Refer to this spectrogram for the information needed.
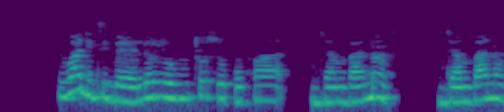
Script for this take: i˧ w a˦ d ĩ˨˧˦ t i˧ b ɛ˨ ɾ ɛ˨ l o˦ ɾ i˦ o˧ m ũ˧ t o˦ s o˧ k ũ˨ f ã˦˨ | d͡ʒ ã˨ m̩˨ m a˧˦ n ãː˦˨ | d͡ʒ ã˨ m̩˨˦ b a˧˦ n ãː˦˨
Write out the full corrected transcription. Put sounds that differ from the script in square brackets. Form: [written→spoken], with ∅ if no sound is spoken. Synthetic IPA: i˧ w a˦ d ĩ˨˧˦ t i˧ b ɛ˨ ɾ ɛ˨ l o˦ ɾ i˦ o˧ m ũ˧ t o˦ s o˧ k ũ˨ f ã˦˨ | d͡ʒ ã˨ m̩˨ [m→b] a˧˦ n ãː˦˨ | d͡ʒ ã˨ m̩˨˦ b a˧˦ n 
